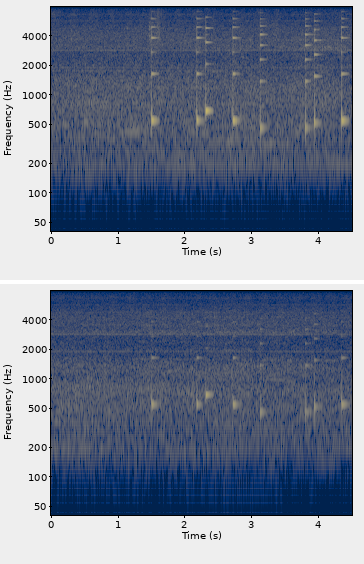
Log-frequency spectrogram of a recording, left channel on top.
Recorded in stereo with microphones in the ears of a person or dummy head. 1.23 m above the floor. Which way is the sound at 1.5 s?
70° left (ahead or behind).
